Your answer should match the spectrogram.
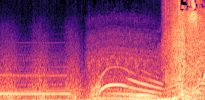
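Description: Cartoon sound effects: a steady held tone, then swooping tones that rise and fall from about two seconds in, and a burst of noise with crossing glides near the end.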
